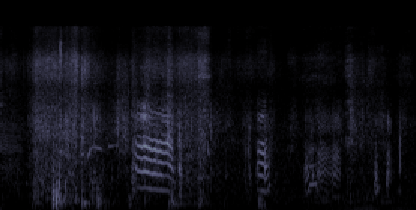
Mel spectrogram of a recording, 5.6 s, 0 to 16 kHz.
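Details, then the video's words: Ten-day-old Labrador Retriever puppies: a short, wavering, harmonic whine near the middle, followed by a second brief whimper and scattered soft squeaks against a hissy, noisy background. "Labrador Puppies 10 days / Дети Тори 10 дней"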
